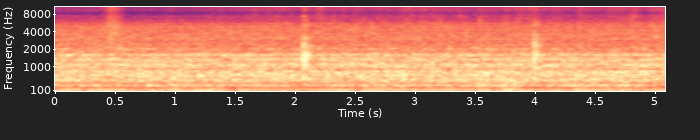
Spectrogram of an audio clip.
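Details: Ninja electric kettle on first use: steady rushing hiss with a faint low hum, no knocks or rattles, building as water heats; normal heating noise.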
